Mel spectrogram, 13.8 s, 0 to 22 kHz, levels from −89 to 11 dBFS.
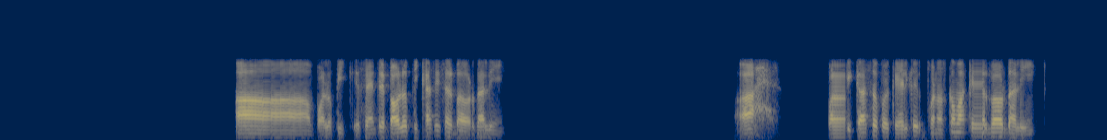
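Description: Throughout, the audio sounds narrow and slightly rough and synthetic, with nothing above 3.5 kHz or below 300 Hz. This is plainly audible iLBC codec damage: each 20 ms frame is coded on its own at a low rate, which fits iLBC's 15.2 kbps mode.

At 3.26 to 3.51 s, the sound smears into a held, faintly buzzy, breathy tone, with about 160 ms of audio missing in bursts spread over 240 ms, the longest run around 70 ms. These are lost iLBC frames: the decoder fills each gap by repeating the last pitch cycle mixed with noise. The same happens at 5.16 to 5.34 s, where 60 ms is missing across 160 ms, then for 140 ms at 10.42 to 10.58 s and for 100 ms at 12.18 to 12.30 s. Because every frame decodes independently, the sound snaps back almost immediately after each gap. Pauses fade to silence and recover in time for the next sound.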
